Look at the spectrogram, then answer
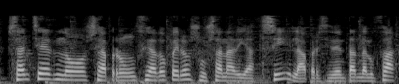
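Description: A woman presenting a radio news roundup in a brisk manner, with chatty asides to her co-host. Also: lowish voice.

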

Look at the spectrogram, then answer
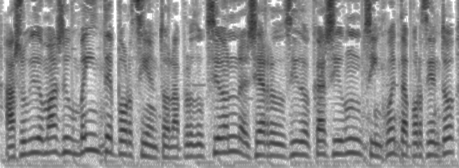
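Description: A man reading news reports in a steady, even scripted delivery. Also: sits high, brisk, slight background noise.

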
